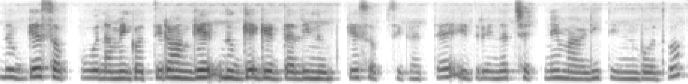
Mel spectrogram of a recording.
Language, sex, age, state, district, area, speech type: Kannada, female, 18-30, Karnataka, Shimoga, rural, spontaneous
